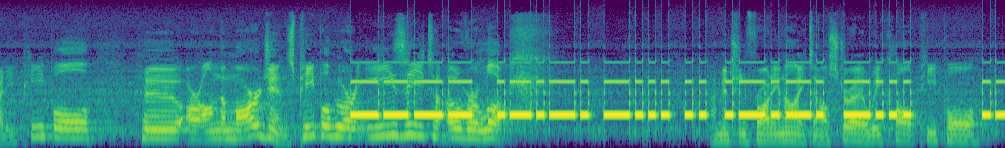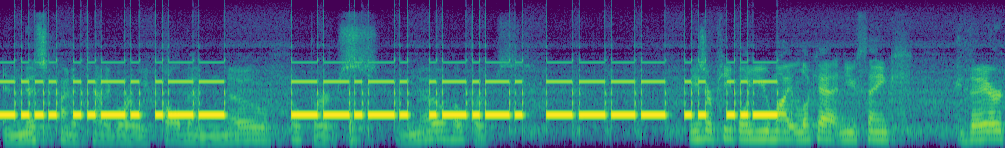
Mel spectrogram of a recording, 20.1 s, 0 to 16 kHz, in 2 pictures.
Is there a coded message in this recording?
Yes: Morse code (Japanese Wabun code) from 3.4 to 17.9 s, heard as a keyed tone, hand-sent with a straight key, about 18 wpm, 740 Hz. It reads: コンバンハ オチヤ シンゴウ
